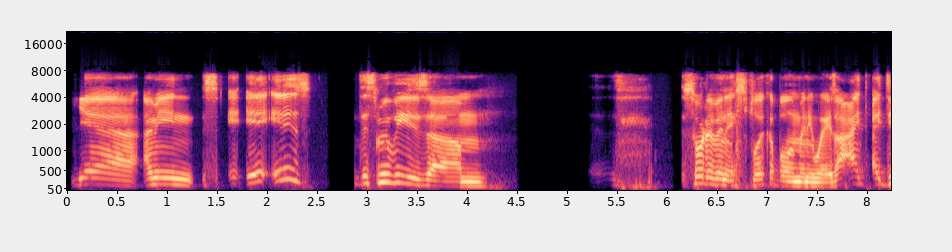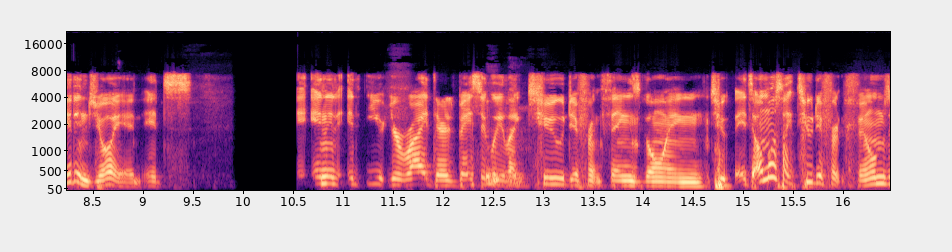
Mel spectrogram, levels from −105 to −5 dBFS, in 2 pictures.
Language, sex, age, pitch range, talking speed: English, male, 20-39, 110-145 Hz, 150 wpm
